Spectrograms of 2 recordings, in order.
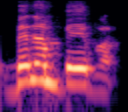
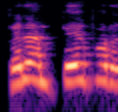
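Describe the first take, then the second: First: "Pen and paper" with p turned to b, "bin and baber"; slightly louder Egyptian "Pen and paper", b for p; Egyptian accent. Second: "Pen and paper" with clear p sounds, "pen and payper"; own accent. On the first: Teacher showing students the Egyptian "Pen and paper" with b sounds. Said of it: "That's Egyptian accent". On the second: Teacher contrasting his own clear-p "Pen and paper". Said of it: "is my accent". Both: Shown as a demonstration.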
